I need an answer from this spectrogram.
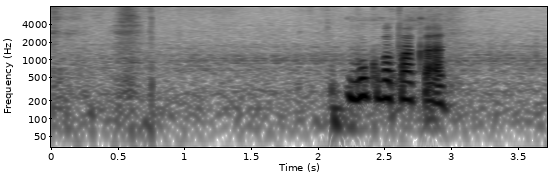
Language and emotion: Russian, neutral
